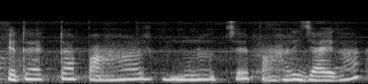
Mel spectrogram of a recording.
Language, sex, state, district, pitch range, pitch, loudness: Bengali, female, West Bengal, Cooch Behar, 215-250 Hz, 230 Hz, -16 LUFS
